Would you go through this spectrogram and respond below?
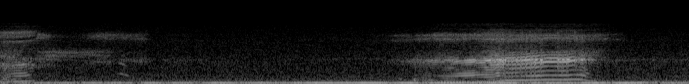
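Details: Heavy snoring from a man: a loud, continuous, low rattling rumble with brief higher-pitched, voice-like snorting tones at the start and near the end.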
